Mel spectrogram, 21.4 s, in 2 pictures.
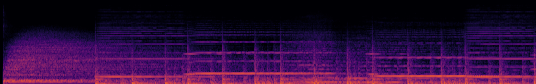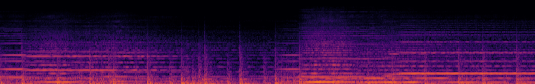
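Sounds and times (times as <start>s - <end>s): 
Egyptian strings and percussion: 0.0s - 21.4s.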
